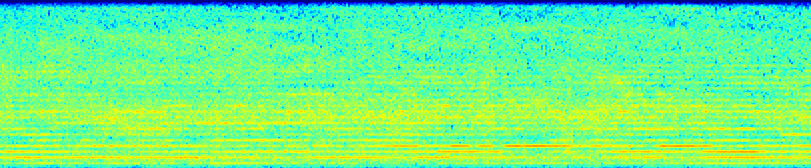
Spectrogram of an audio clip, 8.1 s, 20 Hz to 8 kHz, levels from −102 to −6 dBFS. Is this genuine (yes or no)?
no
